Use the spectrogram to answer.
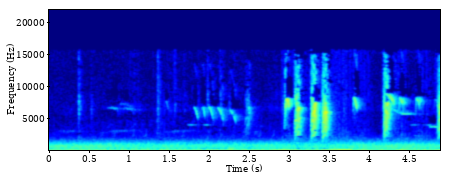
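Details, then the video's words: Eurasian blue tit calling at a bird feeder among other birds. Faint high twittering comes first, then a burst of loud, sharp, very high chirps in quick succession, over low background noise. "Bird Feeder Sounds - Blue Tits and other birds"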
